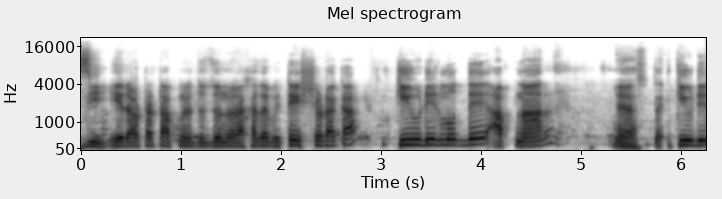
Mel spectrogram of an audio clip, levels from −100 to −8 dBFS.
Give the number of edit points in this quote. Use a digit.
0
